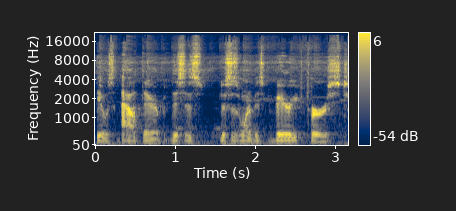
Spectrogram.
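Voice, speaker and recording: A man's animated voice at a moderate pace, ordinary pitch variation, with music in the background. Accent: American. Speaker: record collector vlogger. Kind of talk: casual chat. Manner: halting, many fillers.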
